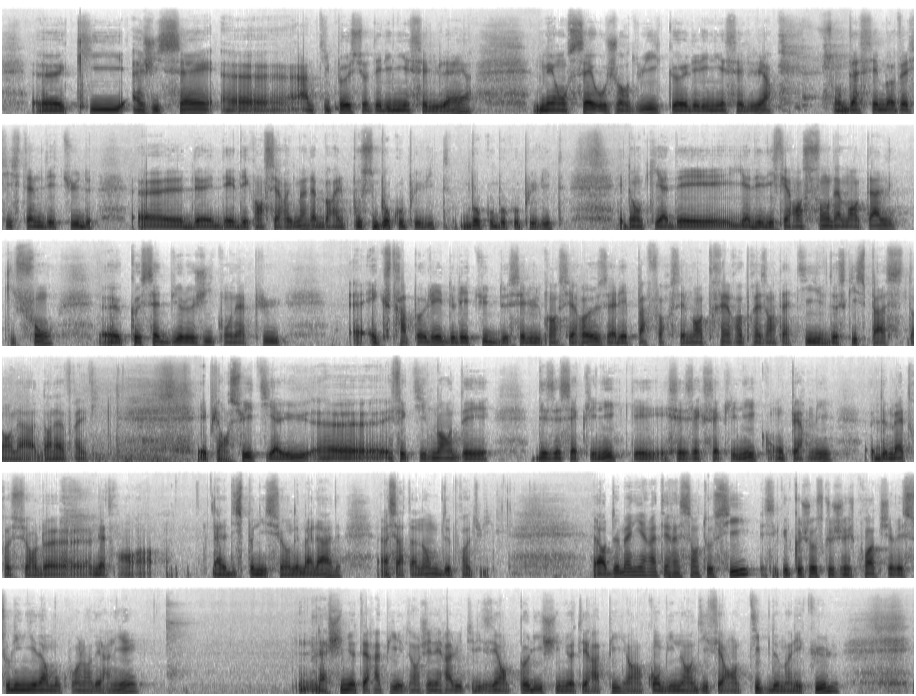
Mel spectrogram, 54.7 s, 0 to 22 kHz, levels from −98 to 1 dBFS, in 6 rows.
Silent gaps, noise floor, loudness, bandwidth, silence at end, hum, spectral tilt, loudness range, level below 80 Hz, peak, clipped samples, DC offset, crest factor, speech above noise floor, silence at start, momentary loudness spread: none; -47 dBFS; -19 LUFS; 14 kHz; 0.05 s; none; -7 dB/octave; 3 LU; -40 dBFS; -2 dBFS; under 0.1%; under 0.1%; 18 dB; 28 dB; 0 s; 11 LU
